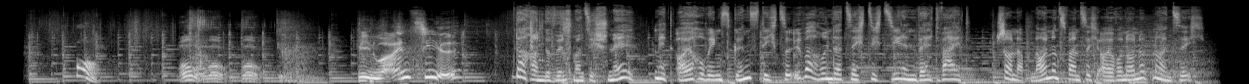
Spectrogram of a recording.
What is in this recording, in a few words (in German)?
Feststimme TV Spot OFF WERBLICH JUGENDLICH; Eurowings; Ziele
